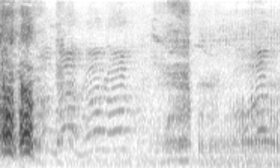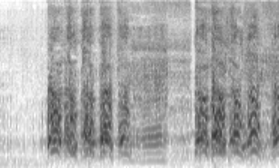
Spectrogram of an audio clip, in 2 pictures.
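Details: Rottweiler barking angrily: one bark opens, then a quiet stretch of faint wavering cries, before a dense volley of loud, harsh barks fills the second half.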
